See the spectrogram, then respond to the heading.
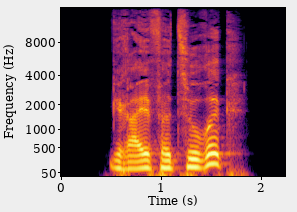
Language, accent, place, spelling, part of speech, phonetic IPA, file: German, Germany, Berlin, greife zurück, verb, [ˌɡʁaɪ̯fə t͡suˈʁʏk], De-greife zurück.ogg
- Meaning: inflection of zurückgreifen: 1. first-person singular present 2. first/third-person singular subjunctive I 3. singular imperative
